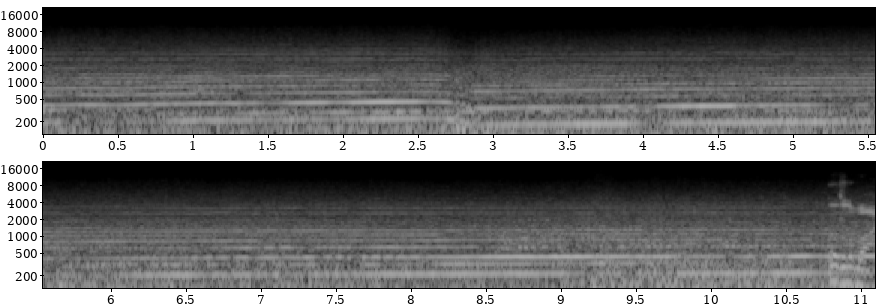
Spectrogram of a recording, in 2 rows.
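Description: Race car engine with stock turbocharger in Gran Turismo 7, a steady droning whine that rises in pitch, dips sharply at a gear change and climbs again, heard continuously and fairly close.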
